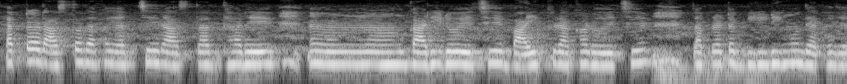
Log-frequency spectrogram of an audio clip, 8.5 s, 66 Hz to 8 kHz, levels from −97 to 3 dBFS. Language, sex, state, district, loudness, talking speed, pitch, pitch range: Bengali, female, Odisha, Khordha, -16 LUFS, 120 wpm, 210 Hz, 200-215 Hz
